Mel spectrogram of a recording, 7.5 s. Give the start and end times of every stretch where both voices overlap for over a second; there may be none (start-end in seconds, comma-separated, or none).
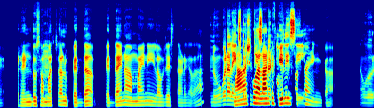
4.8-6.0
